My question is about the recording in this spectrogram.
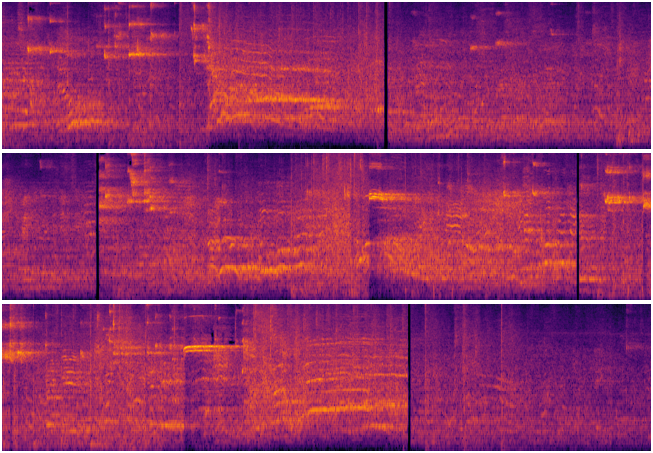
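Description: Basketball bouncing on a hardwood gym floor during play, under a steady mix of spectators' and players' voices and shouts echoing in a large hall.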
